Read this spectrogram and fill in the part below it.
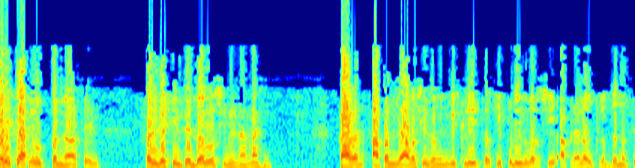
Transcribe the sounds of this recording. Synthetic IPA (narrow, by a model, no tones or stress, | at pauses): kəɾiːt̪eapleut̪̚pənːəəsḛl | t̪əɾiːd̪ekʰiːlt̪ed̪əɾʋəɾʂiːmiɭɳ̃aɾnaɦi | kaɾəɳapəɳjaʋəɾʂiːd͡zəmiːnʋikliːt̪əɾk̪iːpuɽ̤iːlʋə̰ɾʂḭːʔa̰plja̰la̰ṵpələb̚d̪ʱənəse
